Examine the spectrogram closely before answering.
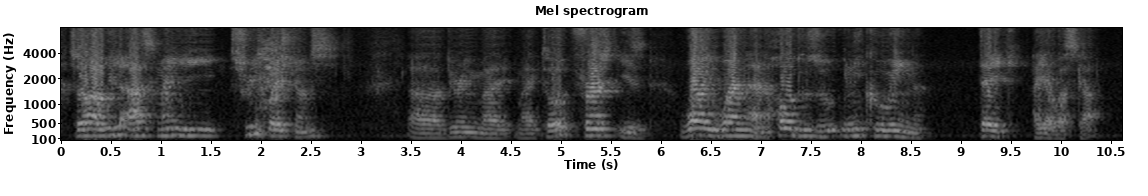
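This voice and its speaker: Audible room echo surrounds a man speaking very slowly at a fairly high pitch with ordinary pitch variation. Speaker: academic speaker. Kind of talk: conference talk. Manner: halting.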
